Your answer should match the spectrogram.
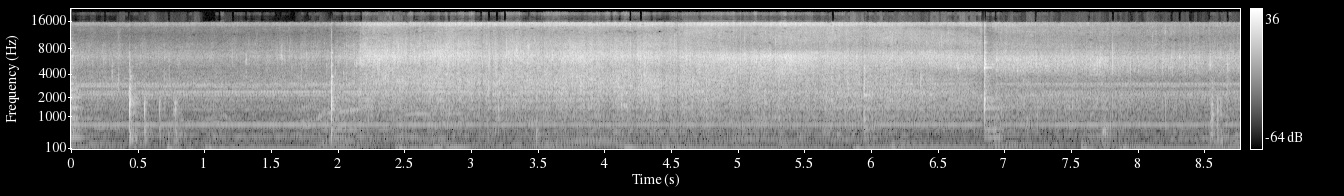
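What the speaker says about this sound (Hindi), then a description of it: "अब मैं लहसुन अदरक पेस्ट डाल रही हूँ।" Garlic ginger paste sizzles and fries in a pan over already-fried onions with a steady hiss, punctuated by occasional scraping clicks of a spoon stirring against the metal.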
